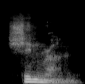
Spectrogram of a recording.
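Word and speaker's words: 親鸞: So by taking the Shin from Tenjin and the Ran from Donnan, look, Shinran.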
